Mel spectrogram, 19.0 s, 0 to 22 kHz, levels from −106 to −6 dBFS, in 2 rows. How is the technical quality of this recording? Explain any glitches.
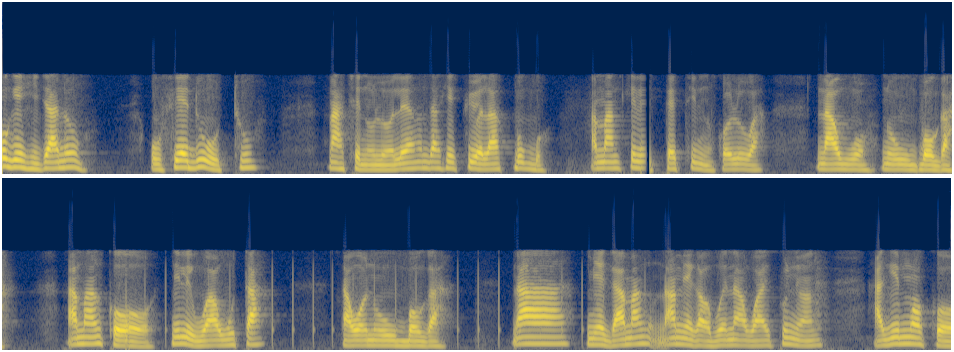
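The recording has two kinds of glitch: two short dropouts patched by packet-loss concealment, and a long run of regular clicks, all heard over telephone-band audio from G.711 coding that cuts everything above 4 kHz.

Packet loss with pitch repetition occurs from 6.39 to 6.48 s and again from 10.74 to 10.77 s. Audio packets failed to arrive, and the receiver filled each gap by repeating the last pitch period of the speech. The first gap lasts 90 ms, which fits three 30 ms packets, so the repeated cycle is drawn out longer and fades. The second lasts 30 ms, about one packet, and sounds like a brief buzzy hold on the sound.

A train of clicks begins at 10.93 s, just after the second dropout, and continues to 16.14 s. About thirty evenly spaced pulses arrive at 4.8 per second, each roughly as loud as the speech itself. The likely cause is electrical interference or a faulty connection or power supply injecting the same pulse repeatedly into the signal. 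It is heard as a steady ticking laid over the speech and through its pauses.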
